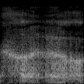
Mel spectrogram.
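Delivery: breathy whoosh sailing overhead; whooshing noise. Retold or imitated. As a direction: imitate something whooshing past. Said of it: "it just went".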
